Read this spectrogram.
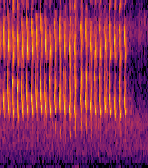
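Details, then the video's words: Master recording of cililin song, clear and paused, made for teaching other songbirds: a steady run of shrill, high, clipped notes at about seven per second, stopping abruptly after two and a half seconds. "masteran suara, burung cililin suara jernih & berjeda"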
